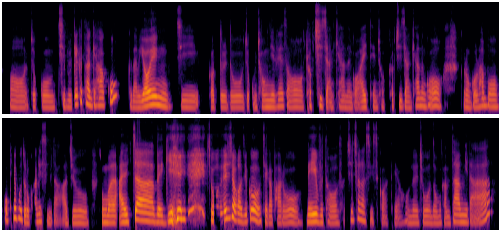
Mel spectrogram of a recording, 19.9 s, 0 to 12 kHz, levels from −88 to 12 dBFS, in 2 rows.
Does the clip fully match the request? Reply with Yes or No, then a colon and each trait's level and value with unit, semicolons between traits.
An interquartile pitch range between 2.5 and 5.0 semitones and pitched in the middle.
Yes: average, 3.6 semitones; medium, 165 Hz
